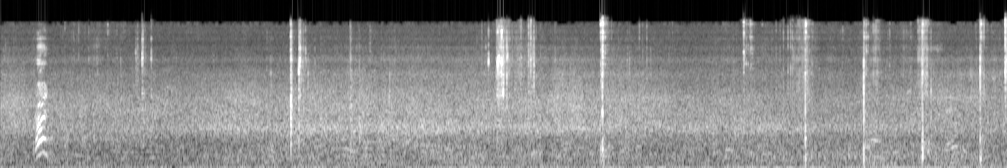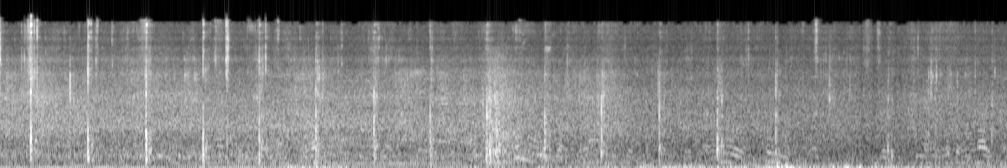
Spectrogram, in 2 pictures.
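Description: Open-air crowd ambience with faint murmuring and a low rumble, broken by scattered sharp clicks and taps from an honour guard's boots on stone paving and rifles being handled as the guard takes position.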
